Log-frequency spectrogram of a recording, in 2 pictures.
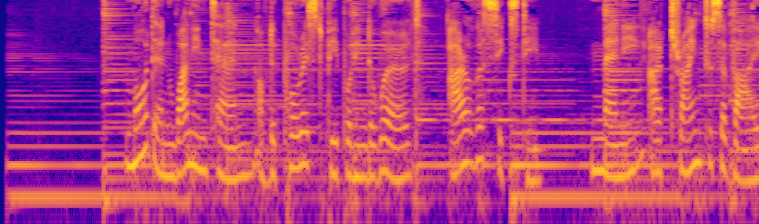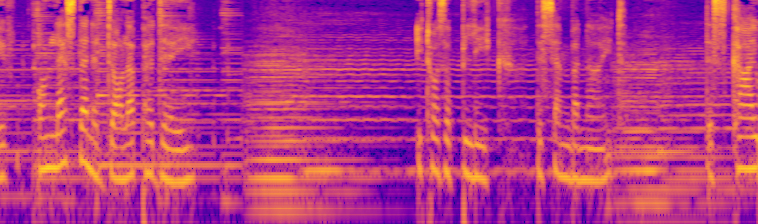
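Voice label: Italian Accented English; GoLocalise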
